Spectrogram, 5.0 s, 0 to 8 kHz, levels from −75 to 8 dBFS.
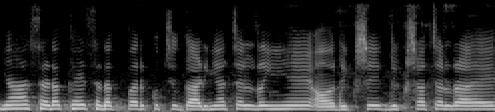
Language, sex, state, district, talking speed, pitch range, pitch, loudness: Hindi, female, Chhattisgarh, Bilaspur, 195 wpm, 240-255 Hz, 250 Hz, -15 LUFS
